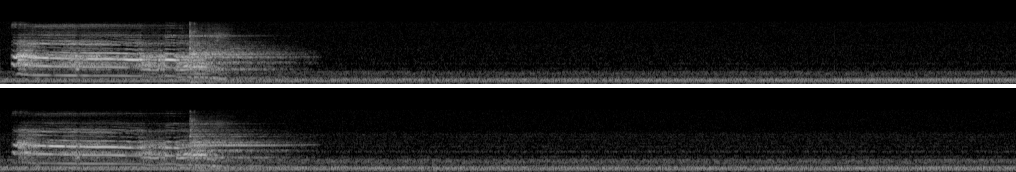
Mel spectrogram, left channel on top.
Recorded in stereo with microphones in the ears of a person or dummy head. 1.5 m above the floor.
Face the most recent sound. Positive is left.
turn(degrees=35)  # may be behind; listen again after turning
